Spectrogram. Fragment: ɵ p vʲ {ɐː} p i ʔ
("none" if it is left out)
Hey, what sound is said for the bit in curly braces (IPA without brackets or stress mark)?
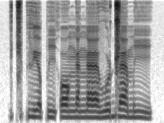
ɐː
